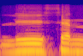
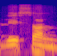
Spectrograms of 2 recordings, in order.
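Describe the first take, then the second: First: The second syllable has a full 'e' vowel. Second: The second syllable has a short reduced vowel. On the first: The speaker calls it wrong. "লিসেন না, লিসেন হবে না" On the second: The speaker calls it right. "এটা কিন্তু লিসন উচ্চারণ"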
